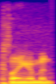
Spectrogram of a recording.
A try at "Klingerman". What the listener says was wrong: Klingerman. There's no N.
